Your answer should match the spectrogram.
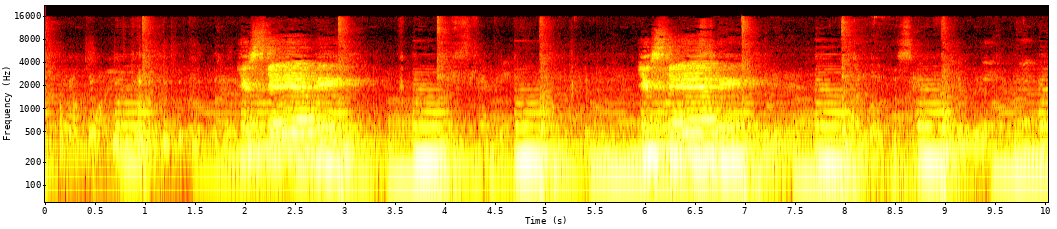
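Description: Acoustic guitar strummed in a steady chord pattern as a song's instrumental intro, with a short wordless vocal phrase about two seconds in and again about six seconds in.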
